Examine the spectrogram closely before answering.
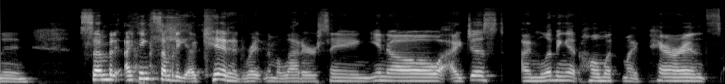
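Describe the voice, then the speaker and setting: A middle-aged man talks as a podcast co-host in an easy, conversational style. His delivery is blunt and unpolished, with casual swearing dropped in. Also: fairly high pitch. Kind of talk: casual chat.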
